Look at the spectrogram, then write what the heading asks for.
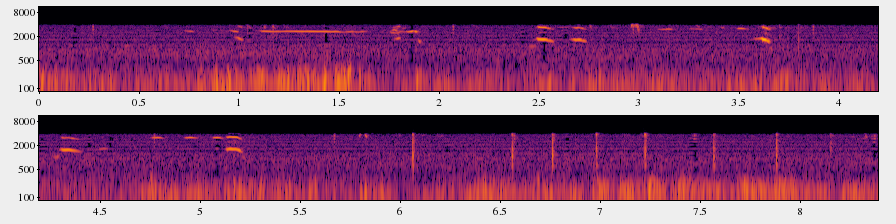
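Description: Scattered short, high bird chirps and whistled notes, one held briefly, followed near the end by a run of about eight sharp clicks, over a low rumble.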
